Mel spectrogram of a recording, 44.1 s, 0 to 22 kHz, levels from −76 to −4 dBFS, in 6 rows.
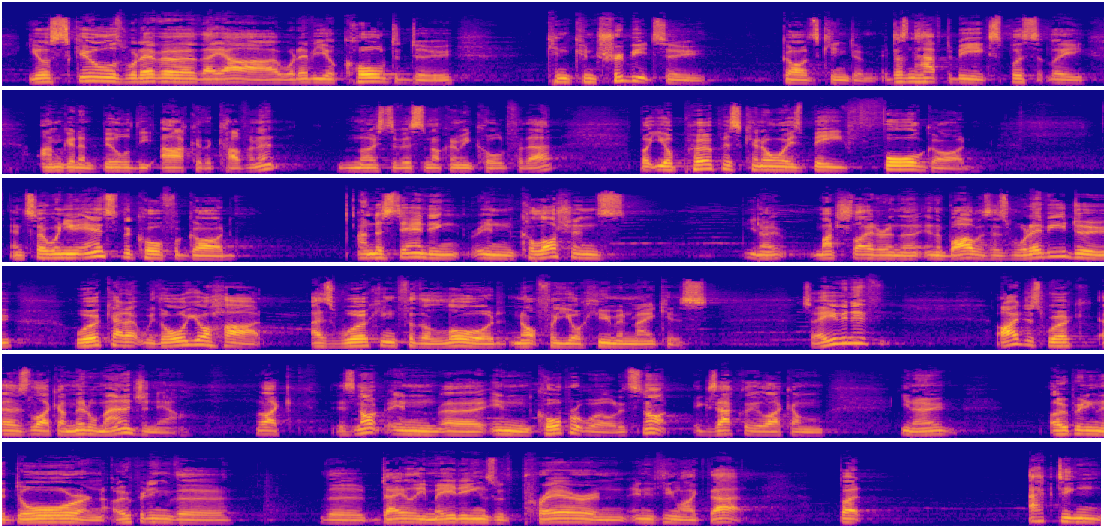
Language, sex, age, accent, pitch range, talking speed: English, male, 30-49, Australian, 115-140 Hz, 190 wpm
